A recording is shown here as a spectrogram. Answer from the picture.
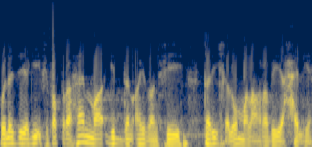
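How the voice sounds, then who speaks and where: Someone with an Arabic accent talks at a moderate pace with ordinary pitch variation amid noticeable background noise. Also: man. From Egypt. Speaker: retired army general, think tank chairman. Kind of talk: conference presentation. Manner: formal.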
